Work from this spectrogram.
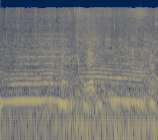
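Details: A white Simmental bull at the crowded Grabag market in Indonesia gives a long, level moo that wavers and trails off, heard over a steady background of market noise.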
